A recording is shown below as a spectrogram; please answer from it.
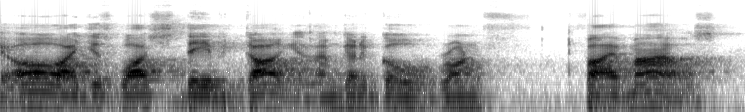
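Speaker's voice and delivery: ordinary delivery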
